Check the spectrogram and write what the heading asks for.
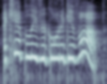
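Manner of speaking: put-on high, indignant child's voice; a girl protesting her father; upset young girl. A narrator's reading.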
